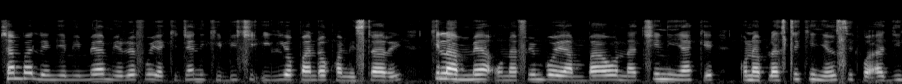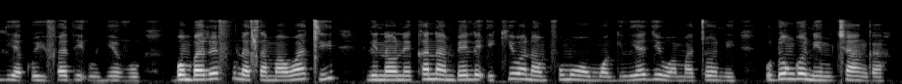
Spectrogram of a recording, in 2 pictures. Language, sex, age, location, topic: Swahili, female, 25-35, Nairobi, agriculture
